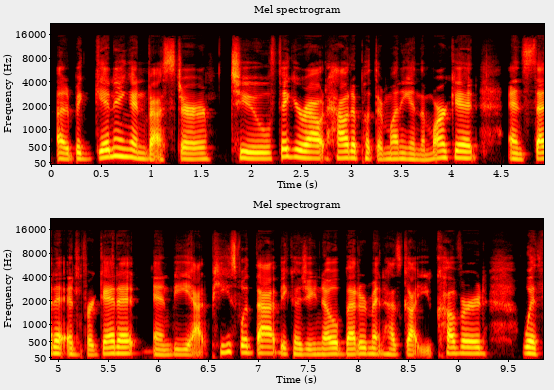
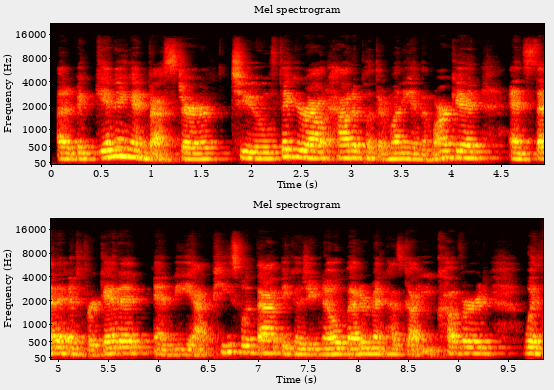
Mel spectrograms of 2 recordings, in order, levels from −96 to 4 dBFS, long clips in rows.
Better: first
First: none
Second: room echo; slight; dies away in 0.4 s // off-mic speech; far

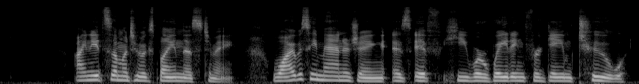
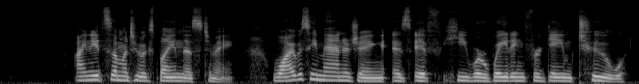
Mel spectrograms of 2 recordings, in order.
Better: neither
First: none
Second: none

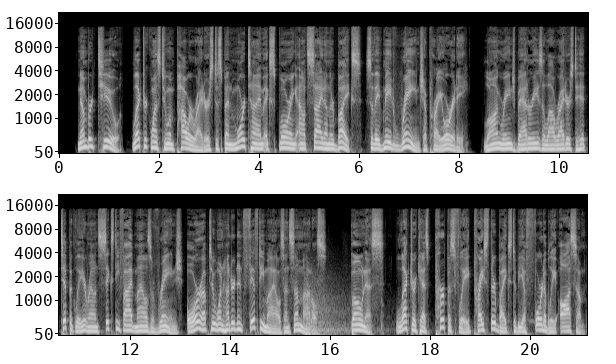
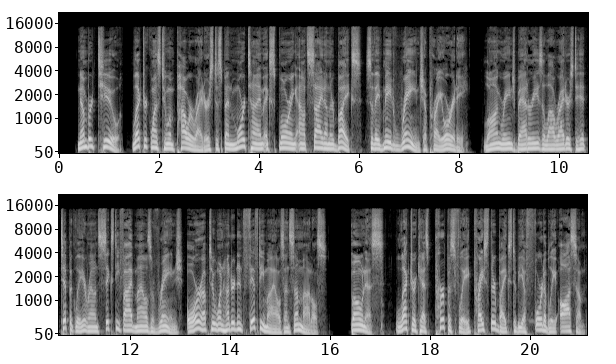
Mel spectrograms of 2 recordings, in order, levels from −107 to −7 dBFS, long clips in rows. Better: second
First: door banging; faint; from 15 to 17 s; peak 10 dB below the speech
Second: none

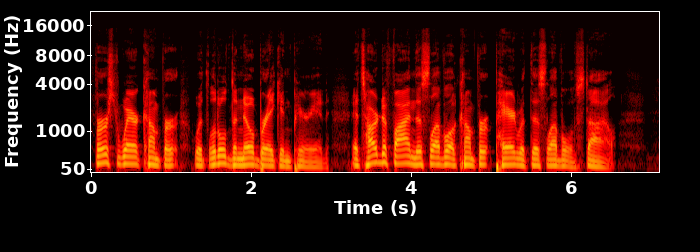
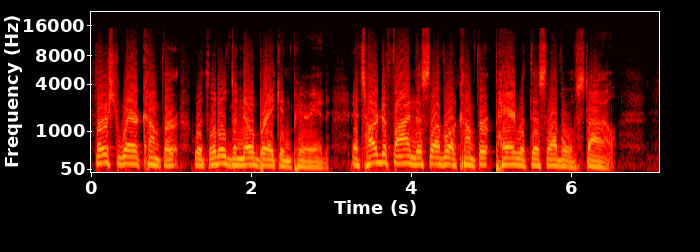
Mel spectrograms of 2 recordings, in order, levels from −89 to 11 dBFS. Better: first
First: none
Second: distortion; heavy; 8 dB below the speech

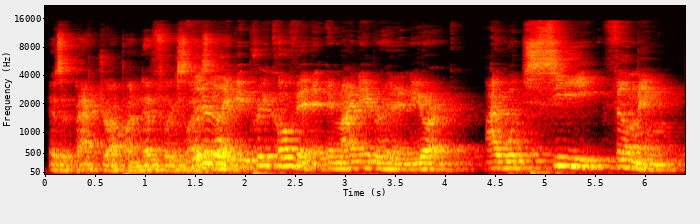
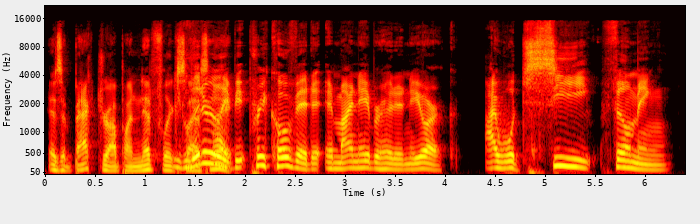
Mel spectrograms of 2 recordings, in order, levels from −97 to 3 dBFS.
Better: second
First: off-mic speech; far // room echo; noticeable; dies away in 0.7 s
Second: none

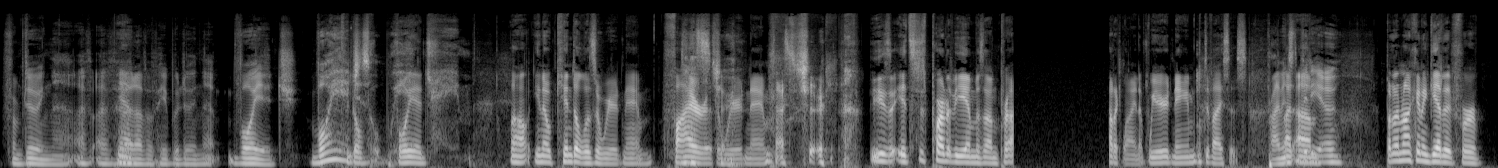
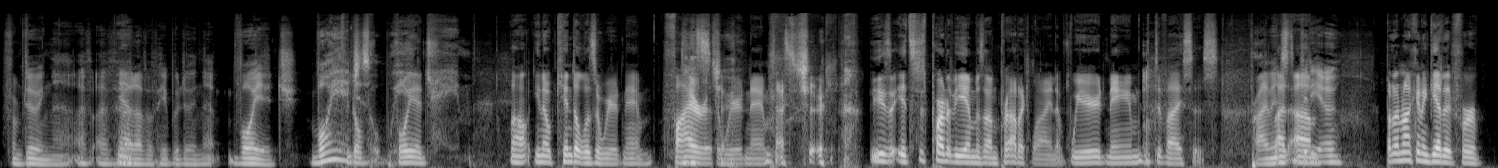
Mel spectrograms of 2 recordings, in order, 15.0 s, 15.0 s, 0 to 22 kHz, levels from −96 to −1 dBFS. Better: second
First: audio freezing; at 10 s for 1 s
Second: none

